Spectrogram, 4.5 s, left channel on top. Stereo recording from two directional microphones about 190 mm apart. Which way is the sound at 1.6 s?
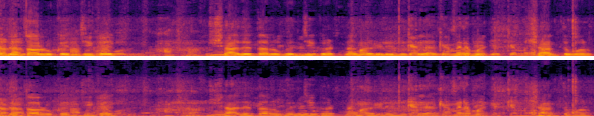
50° left (ahead or behind).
